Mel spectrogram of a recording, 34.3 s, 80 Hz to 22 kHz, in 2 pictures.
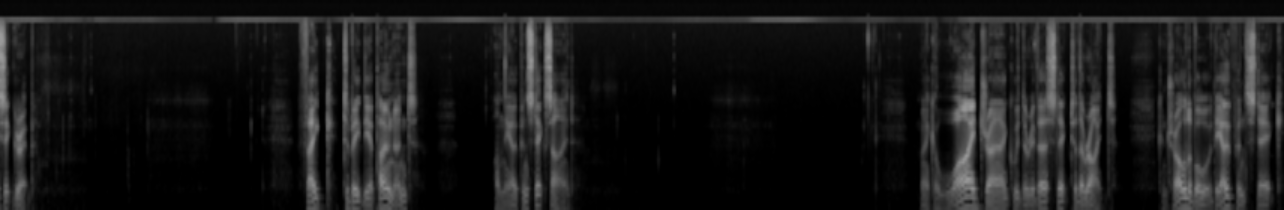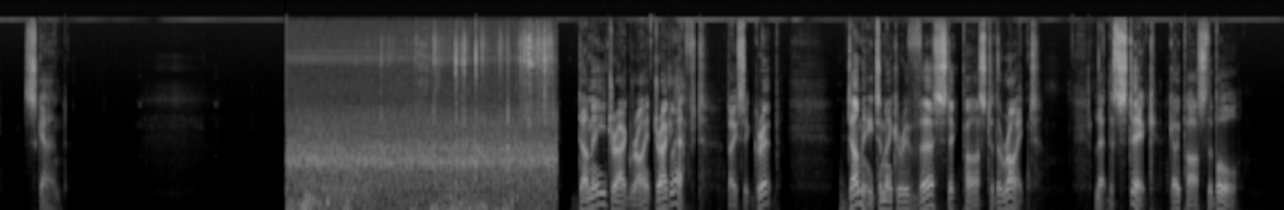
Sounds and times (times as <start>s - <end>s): Speech: 0.0s - 0.5s, 4.1s - 5.6s, 6.6s - 7.7s, 12.3s - 14.9s, 15.5s - 18.1s, 24.8s - 27.6s, 28.4s - 31.1s, 31.8s - 33.7s.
